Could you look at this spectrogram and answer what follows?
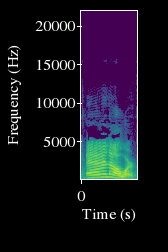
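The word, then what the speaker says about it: hour: a history বুক কেমন কিন্তু এটা হবে আওয়ার কারণ সময়ের আগে হ উচ্চারণটা হয় না সেম গোস ফর অনেস্ট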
